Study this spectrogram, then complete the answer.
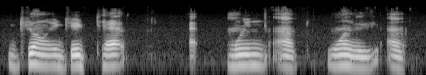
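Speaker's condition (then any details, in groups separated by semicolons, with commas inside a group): Cerebral palsy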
